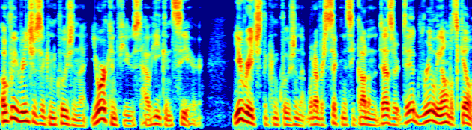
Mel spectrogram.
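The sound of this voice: The clip features an unforced reading voice. The intonation is lively.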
